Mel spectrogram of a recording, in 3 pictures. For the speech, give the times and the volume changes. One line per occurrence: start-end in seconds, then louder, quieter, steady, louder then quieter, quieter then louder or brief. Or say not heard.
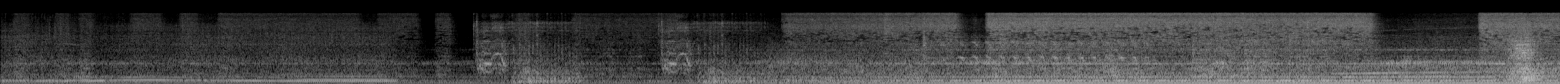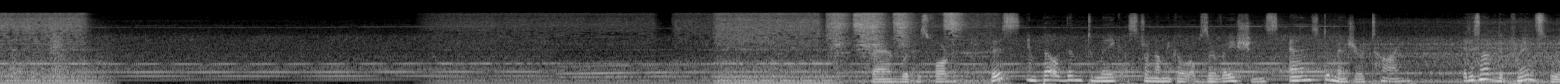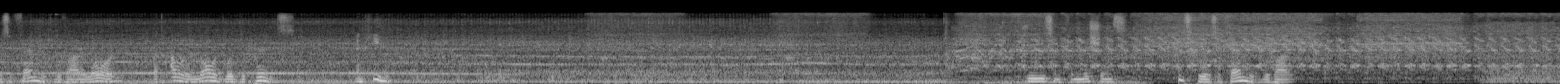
24.2-35.1 steady
41.4-44.1 brief.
